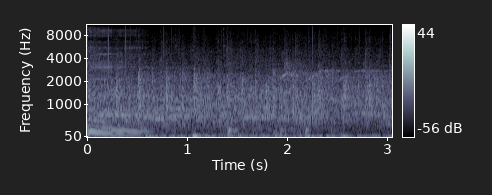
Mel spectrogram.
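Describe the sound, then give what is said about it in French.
A concert crowd at Parc Jarry cheering and clapping at the start of a live recording, in a steady, dense roar, with a few loud shouts rising above it at the start and scattered claps throughout. “Ça commence par une foule.”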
